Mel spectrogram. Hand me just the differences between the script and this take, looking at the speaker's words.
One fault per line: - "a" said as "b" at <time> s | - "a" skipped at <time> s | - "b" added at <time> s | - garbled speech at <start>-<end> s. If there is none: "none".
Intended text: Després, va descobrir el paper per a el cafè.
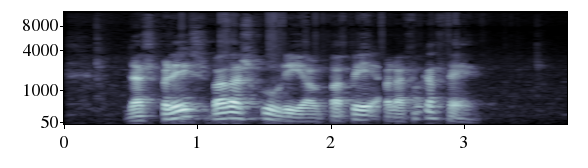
none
